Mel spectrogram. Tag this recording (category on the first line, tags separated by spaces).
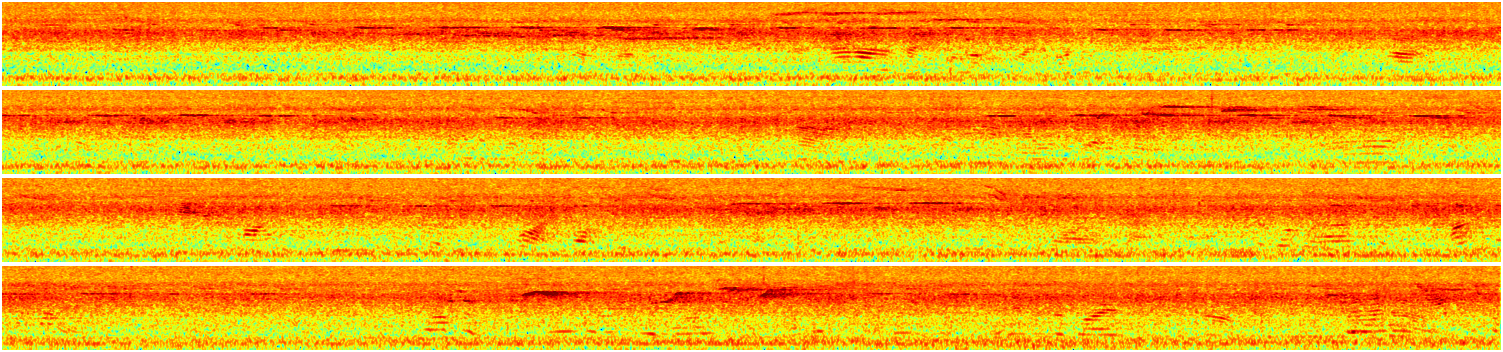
Soundscapes > Nature
alice-holt-forest nature natural-soundscape artistic-intervention raspberry-pi soundscape sound-installation modified-soundscape weather-data phenological-recording data-to-sound Dendrophone field-recording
